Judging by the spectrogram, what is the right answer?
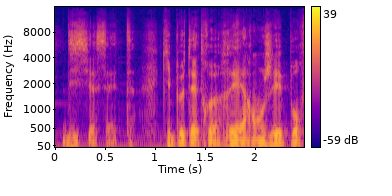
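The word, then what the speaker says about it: diciassette: En italien, 17 se prononce diciasette, qui peut être réarrangé pour former le mot vixi, signifiant « j'ai vécu », une phrase associée à la mort.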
